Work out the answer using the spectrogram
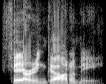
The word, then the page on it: pharyngotomy: American English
